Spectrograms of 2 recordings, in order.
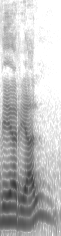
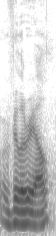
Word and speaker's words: Villarreal: a go uh so my name is Vel that's how you pronounce my last name Vel um I am a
